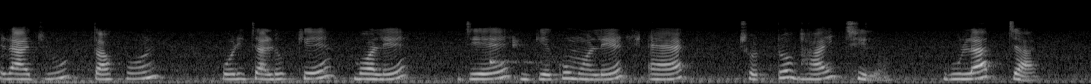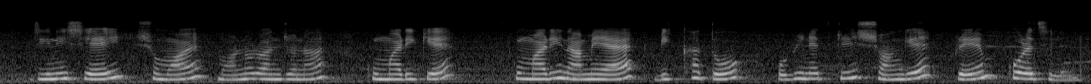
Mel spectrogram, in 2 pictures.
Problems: continuous background conversations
